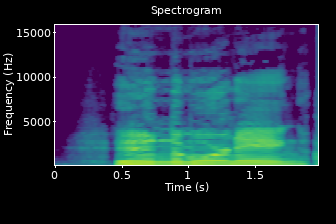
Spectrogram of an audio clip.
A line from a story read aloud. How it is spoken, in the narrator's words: roared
